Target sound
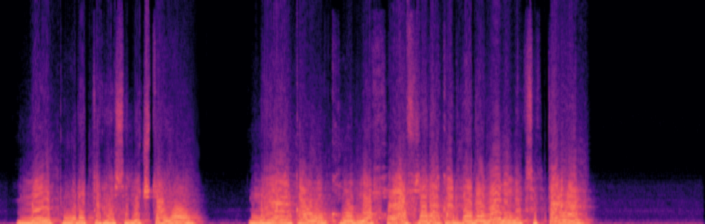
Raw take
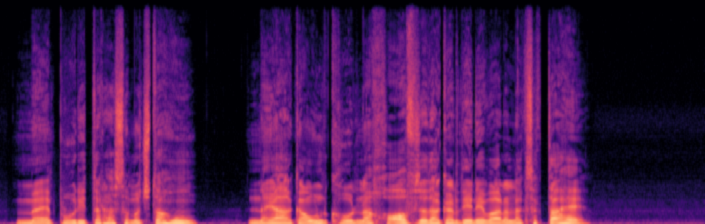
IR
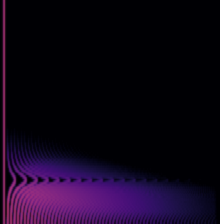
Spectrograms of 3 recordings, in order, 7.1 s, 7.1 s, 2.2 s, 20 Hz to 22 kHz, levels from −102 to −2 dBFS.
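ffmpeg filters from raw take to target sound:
-filter_complex "[0:a]aeval=exprs='0.106*(abs(mod(val(0)/0.106+3,4)-2)-1)':c=same,highshelf=f=5.1k:t=q:w=1.5:g=-10.5,asplit=2[a][b];[b]adelay=100,highpass=300,lowpass=3.4k,asoftclip=type=hard:threshold=-25dB,volume=-10dB[c];[a][c]amix=inputs=2:normalize=0,asplit=2[d][e];[1:a]atrim=start_sample=2205,atrim=end_sample=3969[f];[e][f]afir=irnorm=-1:irlink=0,volume=-15dB[g];[d][g]amix=inputs=2:normalize=0"

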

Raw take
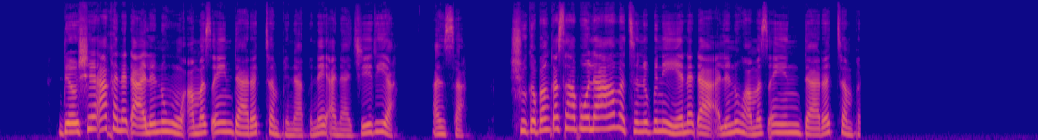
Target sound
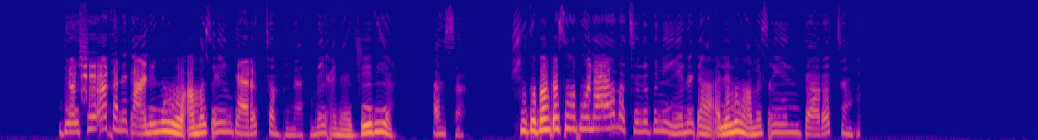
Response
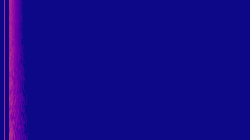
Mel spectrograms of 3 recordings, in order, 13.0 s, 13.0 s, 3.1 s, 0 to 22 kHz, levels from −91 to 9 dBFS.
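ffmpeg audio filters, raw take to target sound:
-af "equalizer=f=4.8k:t=o:w=0.67:g=-9,aphaser=in_gain=1:out_gain=1:delay=1.3:decay=0.8:speed=0.44:type=sinusoidal,afwtdn=0.0355"

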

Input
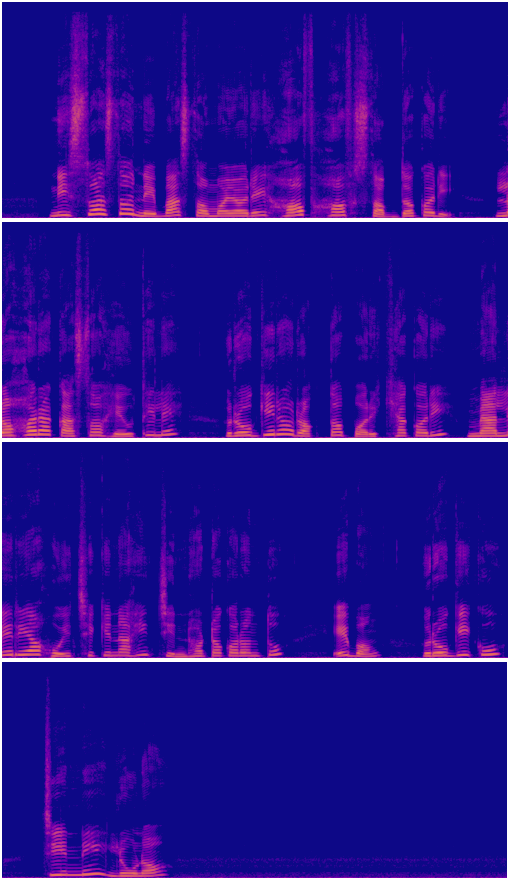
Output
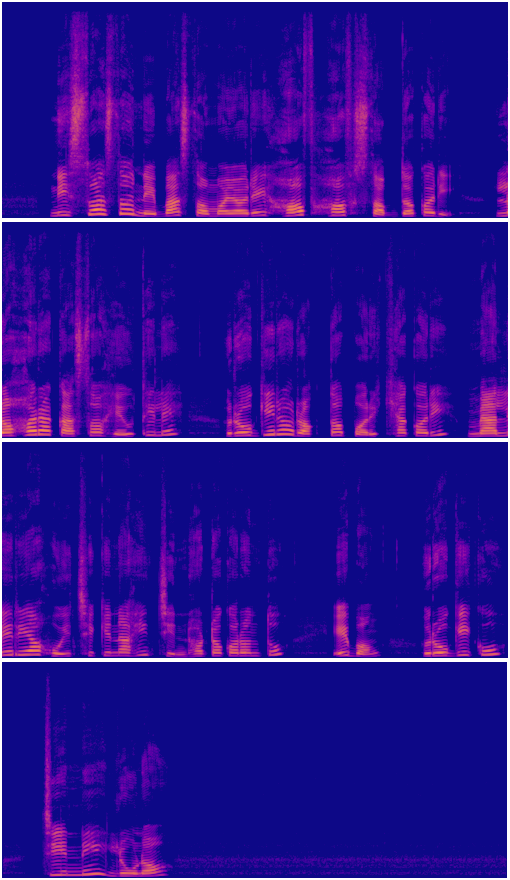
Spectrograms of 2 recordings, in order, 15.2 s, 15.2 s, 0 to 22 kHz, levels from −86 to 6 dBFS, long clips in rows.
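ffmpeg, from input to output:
-af "highpass=f=510:w=0.5412,highpass=f=510:w=1.3066,volume=3.5dB"

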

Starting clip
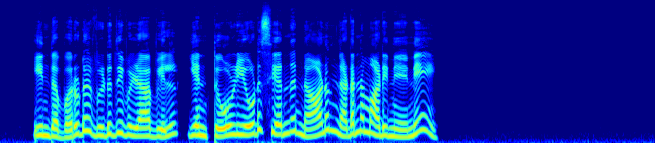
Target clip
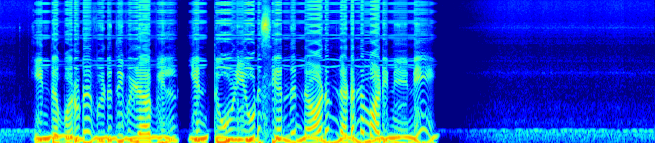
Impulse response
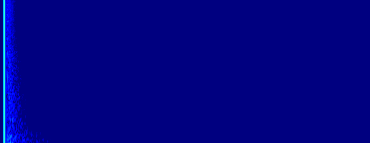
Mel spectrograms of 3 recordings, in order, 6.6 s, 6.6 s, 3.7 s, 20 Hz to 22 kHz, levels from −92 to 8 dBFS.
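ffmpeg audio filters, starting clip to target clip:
-filter_complex "[0:a]lowshelf=f=110:t=q:w=3:g=-7,acompressor=mode=upward:threshold=-49dB:ratio=2.5,asplit=2[a][b];[b]acrusher=samples=11:mix=1:aa=0.000001,volume=-10.5dB[c];[a][c]amix=inputs=2:normalize=0,afreqshift=-390,acrossover=split=110|1400[d][e][f];[f]aexciter=amount=3.8:drive=4.8:freq=8.6k[g];[d][e][g]amix=inputs=3:normalize=0,volume=7.5dB"

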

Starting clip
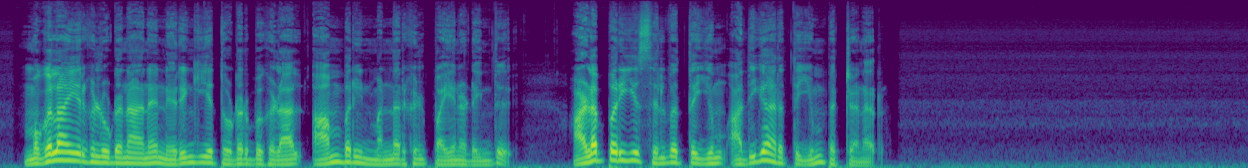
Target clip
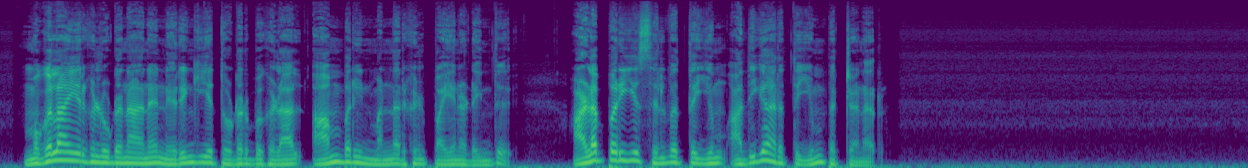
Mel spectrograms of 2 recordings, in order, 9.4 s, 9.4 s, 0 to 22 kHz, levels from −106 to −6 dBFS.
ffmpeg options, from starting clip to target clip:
-af "equalizer=f=450:w=0.44:g=-14,volume=-2dB"

